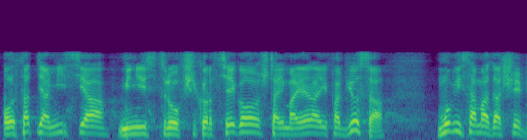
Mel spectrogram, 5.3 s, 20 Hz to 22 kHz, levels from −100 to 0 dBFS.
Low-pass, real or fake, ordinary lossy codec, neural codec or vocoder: 5.4 kHz; fake; none; autoencoder, 48 kHz, 128 numbers a frame, DAC-VAE, trained on Japanese speech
